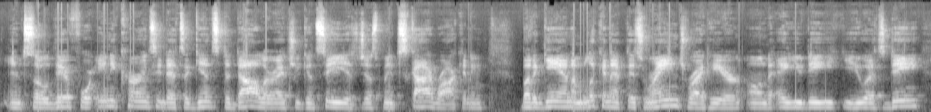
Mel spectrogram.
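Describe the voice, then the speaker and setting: A man's voice: mid-range voice, fairly bright tone. Casual man talking with a swollen cheek. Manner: informal, slangy. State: swollen cheek after three teeth pulled. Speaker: trading video host. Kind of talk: casual chart commentary.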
